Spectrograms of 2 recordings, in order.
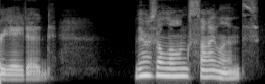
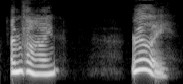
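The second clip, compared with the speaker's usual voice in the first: forced reassurance; 10 semitones higher, 5 dB louder than usual. A narrator's reading. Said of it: "trying to convince herself".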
